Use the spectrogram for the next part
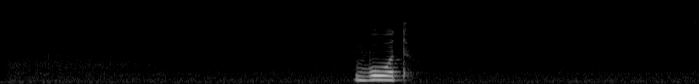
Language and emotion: Russian, neutral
